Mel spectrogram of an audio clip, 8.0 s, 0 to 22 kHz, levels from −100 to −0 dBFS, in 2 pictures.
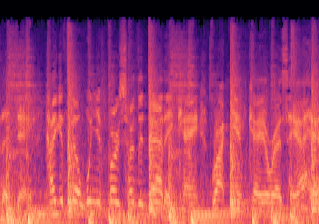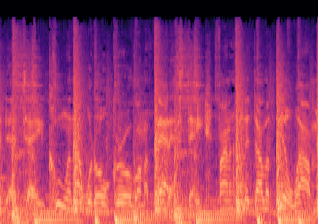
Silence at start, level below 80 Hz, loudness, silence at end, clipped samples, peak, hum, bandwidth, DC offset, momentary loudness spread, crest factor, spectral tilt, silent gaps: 0 s; -24 dBFS; -17 LUFS; 0 s; under 0.1%; 0 dBFS; none; 15.5 kHz; under 0.1%; 3 LU; 16 dB; -5.5 dB/octave; none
